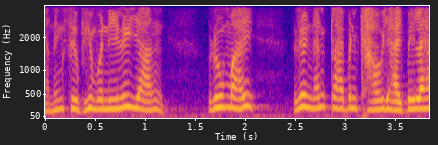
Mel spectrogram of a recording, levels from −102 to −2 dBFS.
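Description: No technical faults turn up in this speech recording; it has come over a WebRTC call path whose audio stops at 4 kHz, which fits narrowband telephone coding such as 64 kbps G.711 mu-law.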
